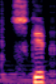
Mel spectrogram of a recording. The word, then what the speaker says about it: SCP: come on just say say this skip and rip thank you that's how you say it skip okay let's move on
